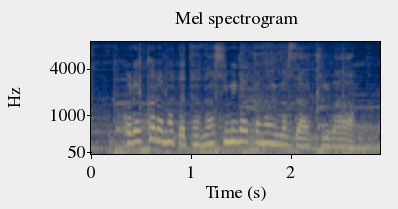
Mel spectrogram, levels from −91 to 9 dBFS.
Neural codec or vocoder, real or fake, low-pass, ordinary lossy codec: codec, 16 kHz, 8 kbps, FreqCodec, larger model; fake; none; none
